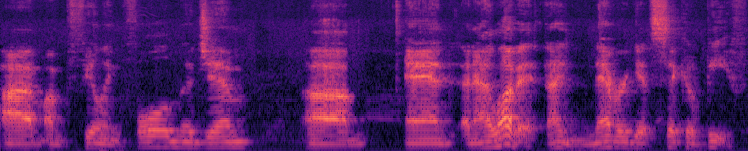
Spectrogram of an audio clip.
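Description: A man with a normal speaking voice at a fairly slow pace. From US, Washington. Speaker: nutrition and contest prep coach. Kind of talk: casual chat.

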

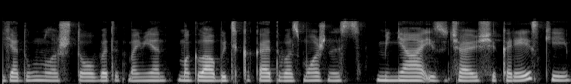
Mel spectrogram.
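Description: With hardly any pauses, a woman talks at a moderate pace in a fairly low, monotone, flat voice. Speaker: podcast host. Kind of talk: monologue reflection.

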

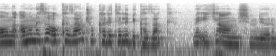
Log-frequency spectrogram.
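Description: At a moderate pace, a woman with a high pitch speaks in an animated tone and lively intonation. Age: 20s. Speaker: podcast co-host. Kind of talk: casual chat.

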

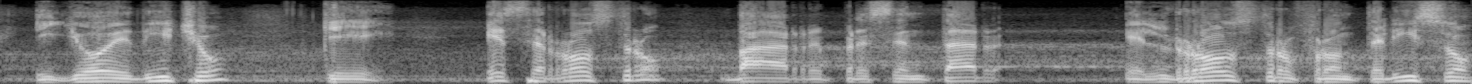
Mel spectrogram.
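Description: Noticeable background noise sits behind a man talking at a very slow pace. His intonation is lively. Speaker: state governor. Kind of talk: briefing with slides.

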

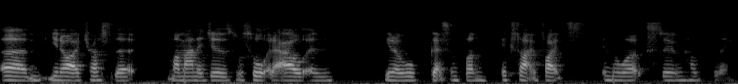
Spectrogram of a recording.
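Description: Her intonation monotone and flat, a woman speaks at medium pitch and a moderate pace. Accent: British. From Britain. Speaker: mixed martial arts fighter. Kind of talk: interview.

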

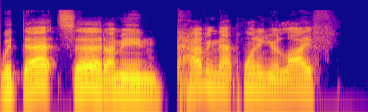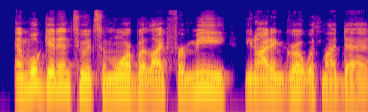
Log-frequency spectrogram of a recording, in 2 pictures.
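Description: A speaker with an American accent talks at a fairly quick pace, with ordinary pitch variation. The sound is dry and close with no echo, over a quiet background. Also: man. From Chicago. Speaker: podcast host. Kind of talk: interview. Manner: animated.

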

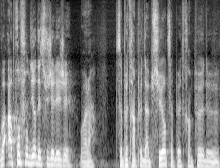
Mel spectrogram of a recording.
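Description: On a very clean recording with a silent background, a man speaks at a moderate pace and a fairly low pitch. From France, Toulouse. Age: 20s. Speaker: stand-up comedian. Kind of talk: casual interview chat. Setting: studio.

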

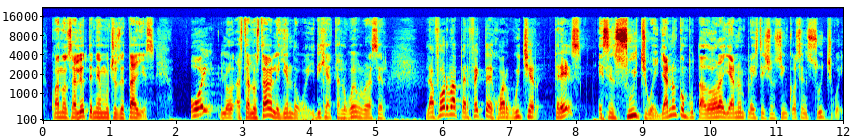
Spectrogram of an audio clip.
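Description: A man speaks in a normal speaking voice at a moderate pace, his fairly high pitch carried by lively intonation on a very clean recording with a silent background. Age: 30s. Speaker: podcast host. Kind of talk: casual chat.

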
